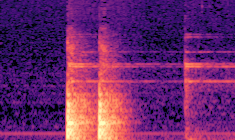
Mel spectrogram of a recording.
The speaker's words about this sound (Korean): 누군가 문을 두드리는 소리에 난 힘겹게 눈을 떴다. 묘하게 몽롱한 기분을 느끼며 귀를 기울여보니 다시 한번 노크 소리가 들려왔다.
